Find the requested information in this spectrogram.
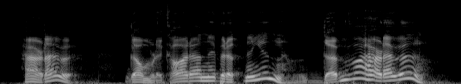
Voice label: hæLæu, Numedalsmål

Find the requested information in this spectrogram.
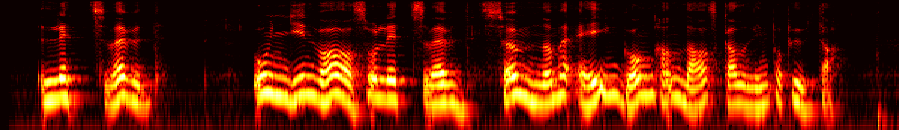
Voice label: lettsvevd, Numedalsmål; lettsvævd; Adjektiv

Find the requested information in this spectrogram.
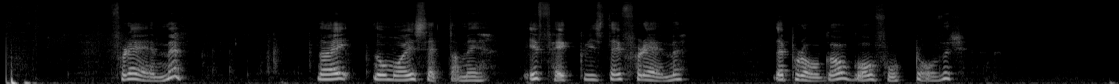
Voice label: "fLæme", Numedalsmål; Nei, no må e sætta me. E fækk visst ei fLæme. Dæ plågå o gå fort åver.

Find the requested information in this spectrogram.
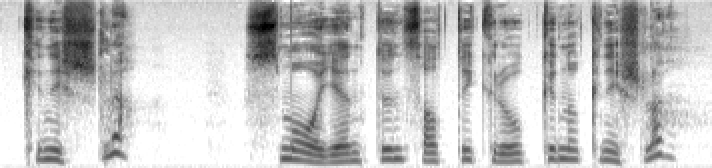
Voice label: knissjle, Numedalsmål; Verb; jentun satt i kroken o knissjla.; Veggli

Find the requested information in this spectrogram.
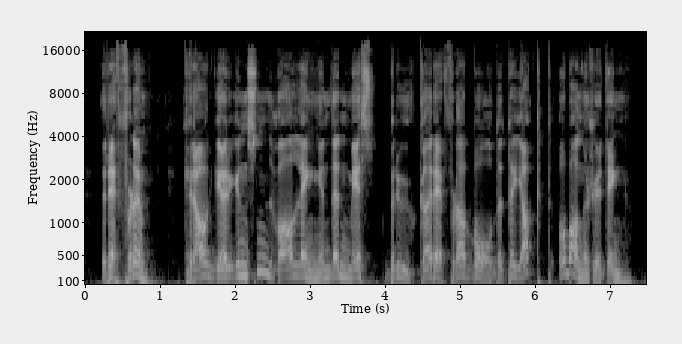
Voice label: refLe, Numedalsmål

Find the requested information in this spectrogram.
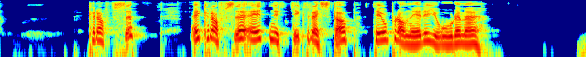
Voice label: krafse, Numedalsmål; Substantiv hokjønn

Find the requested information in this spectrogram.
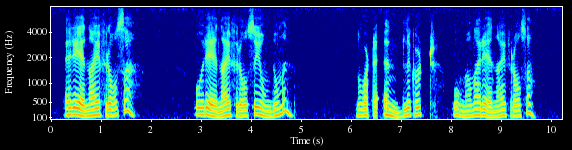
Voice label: rena i frå se, Numedalsmål

